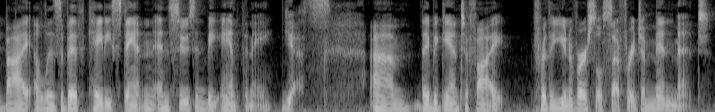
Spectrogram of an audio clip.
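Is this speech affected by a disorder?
No.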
